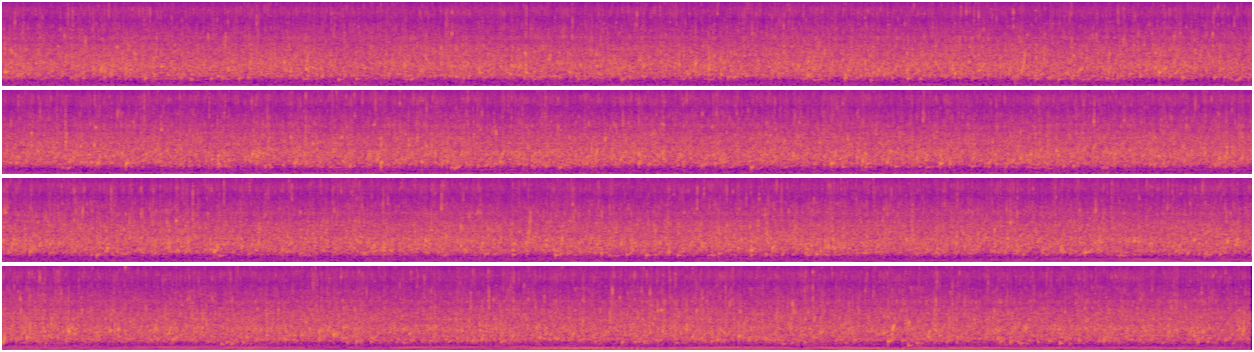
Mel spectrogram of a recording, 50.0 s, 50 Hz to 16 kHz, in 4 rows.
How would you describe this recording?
Flow sound, birds sound, Zoom H2n MS+XY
